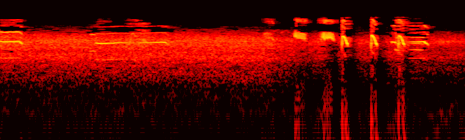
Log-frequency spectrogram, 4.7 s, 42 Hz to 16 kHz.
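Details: At a southwest Florida nest during a sunrise feeding, 2-6-16, a bald eagle gives faint drawn-out whistles, then a quick run of sharp, clipped piping notes near the end.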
